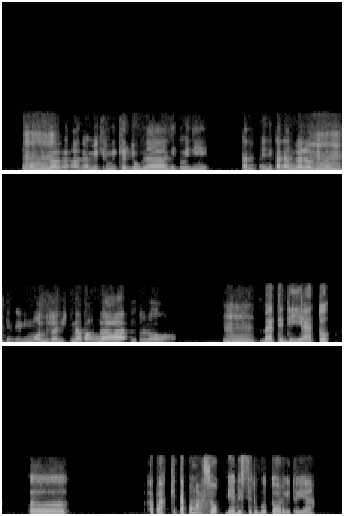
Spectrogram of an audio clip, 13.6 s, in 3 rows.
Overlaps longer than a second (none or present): none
